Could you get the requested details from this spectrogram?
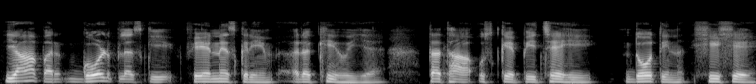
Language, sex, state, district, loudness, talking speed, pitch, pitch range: Hindi, male, Uttar Pradesh, Jyotiba Phule Nagar, -17 LUFS, 145 wpm, 120 Hz, 110-130 Hz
